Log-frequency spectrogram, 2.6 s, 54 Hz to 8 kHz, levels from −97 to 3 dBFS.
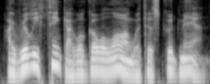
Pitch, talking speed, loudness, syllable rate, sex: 115 Hz, 250 wpm, -16 LUFS, 5.2 syllables/s, male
